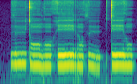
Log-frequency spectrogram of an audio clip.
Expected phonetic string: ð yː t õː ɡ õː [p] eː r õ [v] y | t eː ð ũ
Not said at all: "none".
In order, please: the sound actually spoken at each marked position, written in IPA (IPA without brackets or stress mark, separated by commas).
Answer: h, θ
